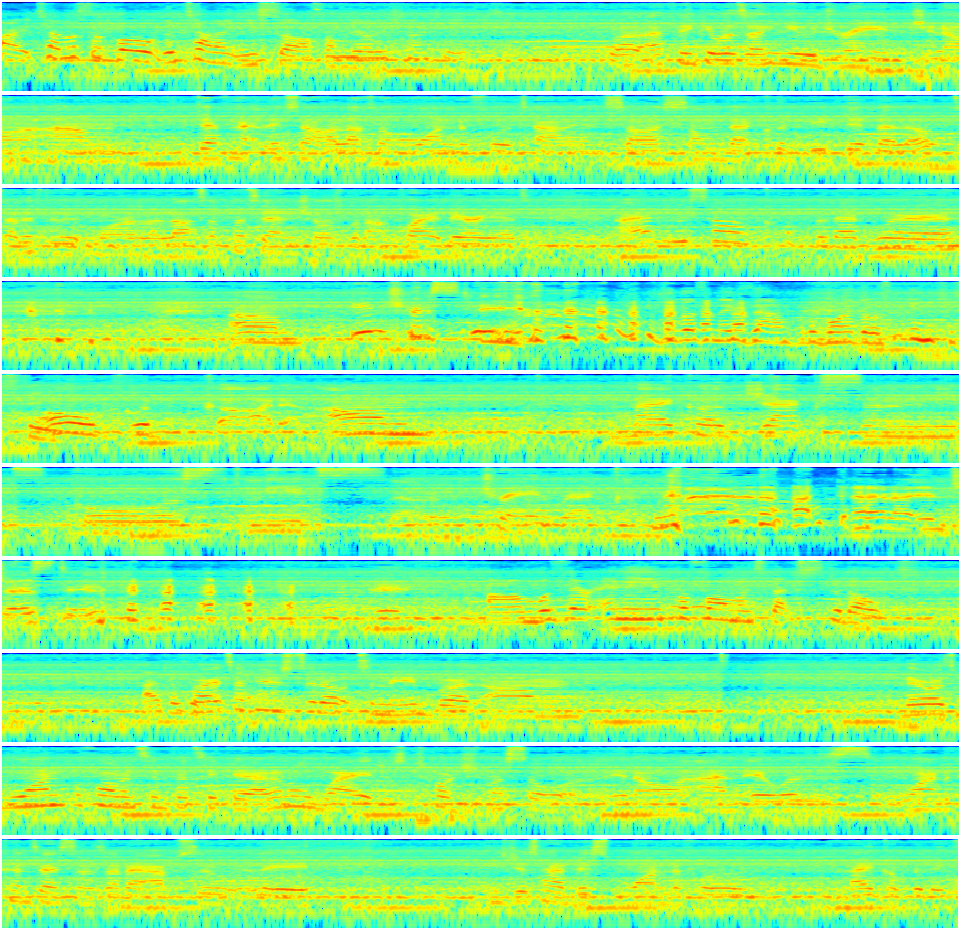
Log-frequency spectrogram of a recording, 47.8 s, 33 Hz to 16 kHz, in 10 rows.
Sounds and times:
Speech: 0:03.0 - 0:14.4, 0:15.4 - 0:21.4, 0:22.2 - 0:27.3, 0:28.0 - 0:29.5, 0:30.6 - 0:33.3, 0:34.2 - 0:36.4, 0:38.0 - 0:44.6, 0:45.5 - 0:47.8.

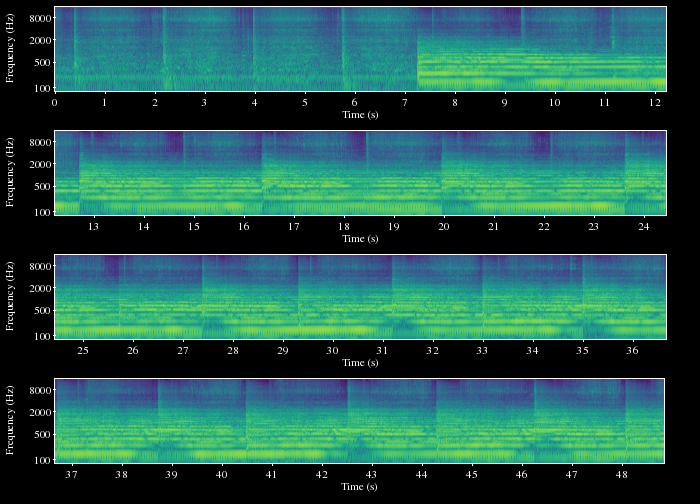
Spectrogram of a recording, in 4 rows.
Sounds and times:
Bell: 0:07.2 - 0:48.8.

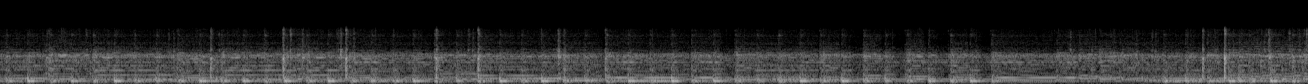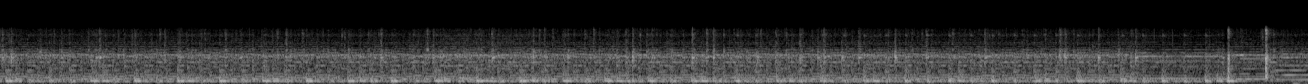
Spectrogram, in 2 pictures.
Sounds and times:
Bass guitar: 0:00.0 - 0:26.1.

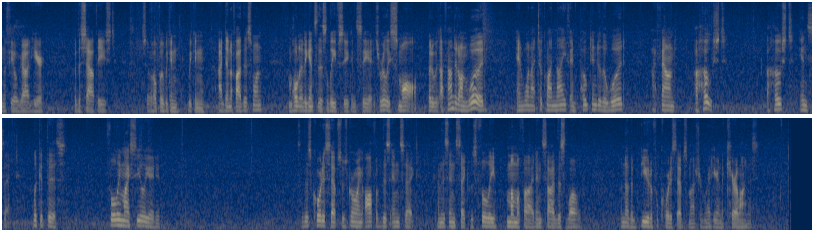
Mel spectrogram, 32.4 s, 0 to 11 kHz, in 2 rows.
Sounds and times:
Speech: 0:00.0 - 0:14.5, 0:15.3 - 0:17.5, 0:18.3 - 0:19.4, 0:22.1 - 0:27.8, 0:28.6 - 0:31.4.

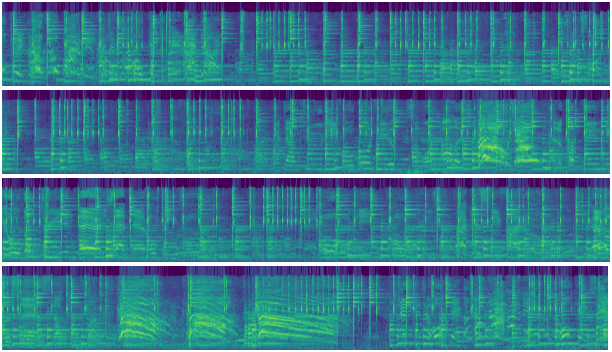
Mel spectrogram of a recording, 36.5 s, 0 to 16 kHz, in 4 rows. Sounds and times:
Music: 0:00.0 - 0:36.4.

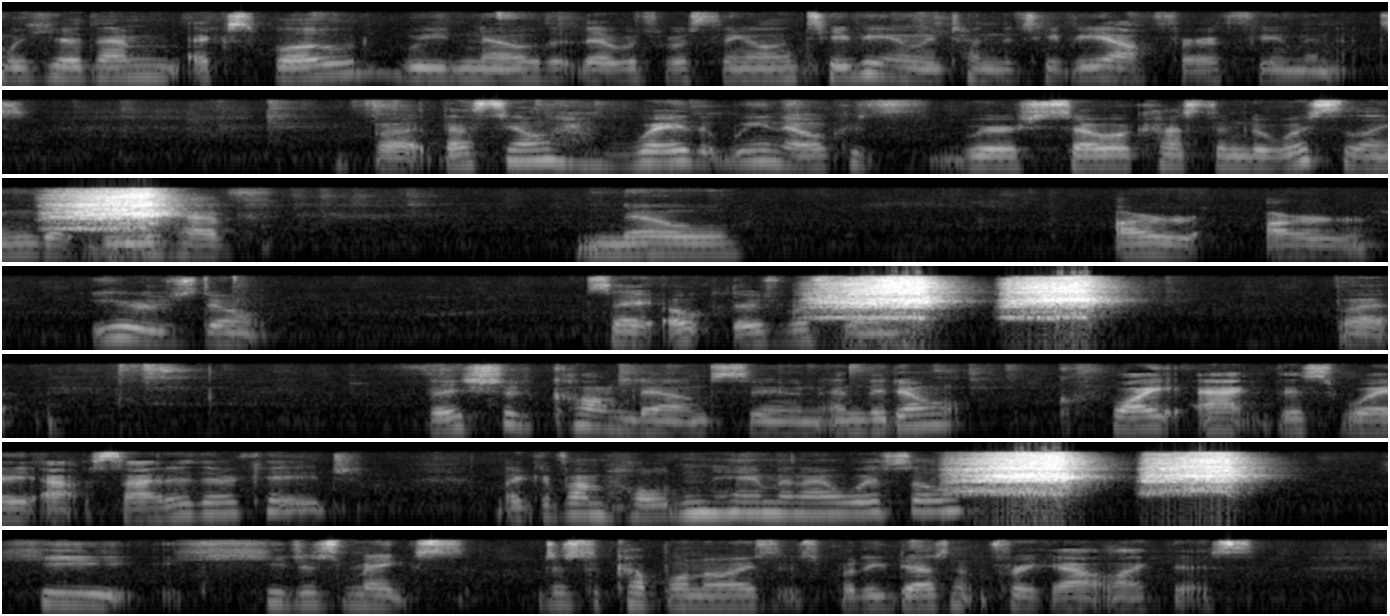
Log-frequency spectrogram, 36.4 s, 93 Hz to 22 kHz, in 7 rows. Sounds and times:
Speech: 0:00.0 - 0:05.4, 0:06.5 - 0:11.4, 0:12.6 - 0:13.2, 0:14.6 - 0:16.6, 0:17.8 - 0:19.0, 0:20.6 - 0:21.0, 0:22.4 - 0:29.6, 0:31.2 - 0:36.0
Inside, small room: 0:00.0 - 0:36.3
Bird: 0:10.5 - 0:11.1, 0:18.6 - 0:19.9, 0:29.5 - 0:30.8
Domestic animals, pets: 0:10.6 - 0:11.1, 0:18.6 - 0:19.8, 0:29.5 - 0:30.8.

